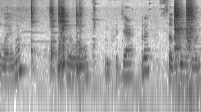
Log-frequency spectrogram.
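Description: Steel kitchen pots and utensils clinking and clattering, with a woman talking over them in short phrases.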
